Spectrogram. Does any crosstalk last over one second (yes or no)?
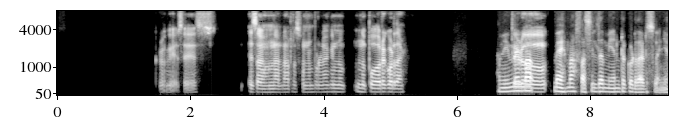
no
